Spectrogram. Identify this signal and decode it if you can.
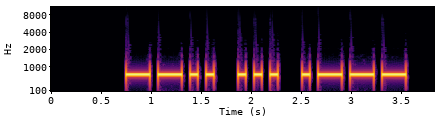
Morse code, heard as a keyed tone, about 15 wpm, 700 Hz. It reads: ZSJ
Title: USA Call Sign Postfixes - 3 Letters 15wpm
